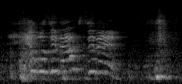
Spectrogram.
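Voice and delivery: drawn-out, high-pitched wail; desperate protest. Acted. Girl insisting to the one she upset, slow high wail.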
